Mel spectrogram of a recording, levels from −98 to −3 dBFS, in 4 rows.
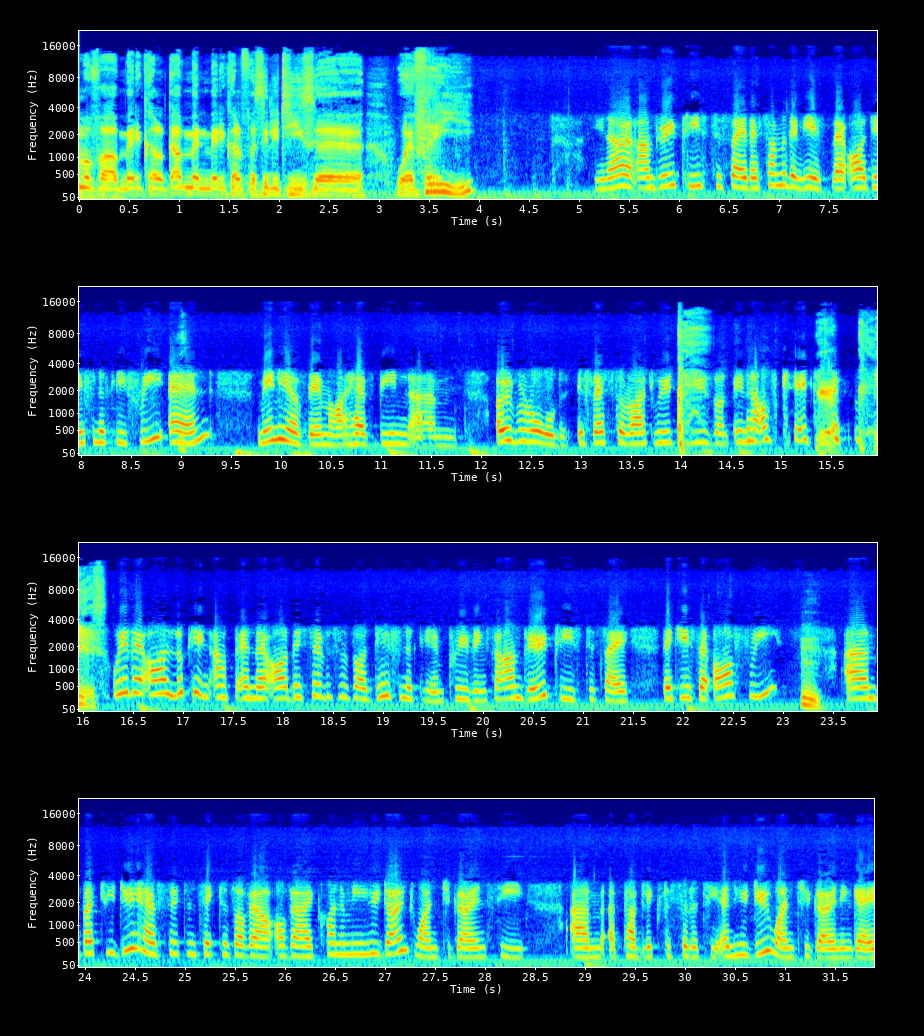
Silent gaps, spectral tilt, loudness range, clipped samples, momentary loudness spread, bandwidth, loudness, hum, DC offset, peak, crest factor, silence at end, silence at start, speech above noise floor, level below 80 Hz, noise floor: none; -4 dB/octave; 3 LU; under 0.1%; 9 LU; 16 kHz; -28 LUFS; none; under 0.1%; -14 dBFS; 16 dB; 0 s; 0 s; 21 dB; -52 dBFS; -50 dBFS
